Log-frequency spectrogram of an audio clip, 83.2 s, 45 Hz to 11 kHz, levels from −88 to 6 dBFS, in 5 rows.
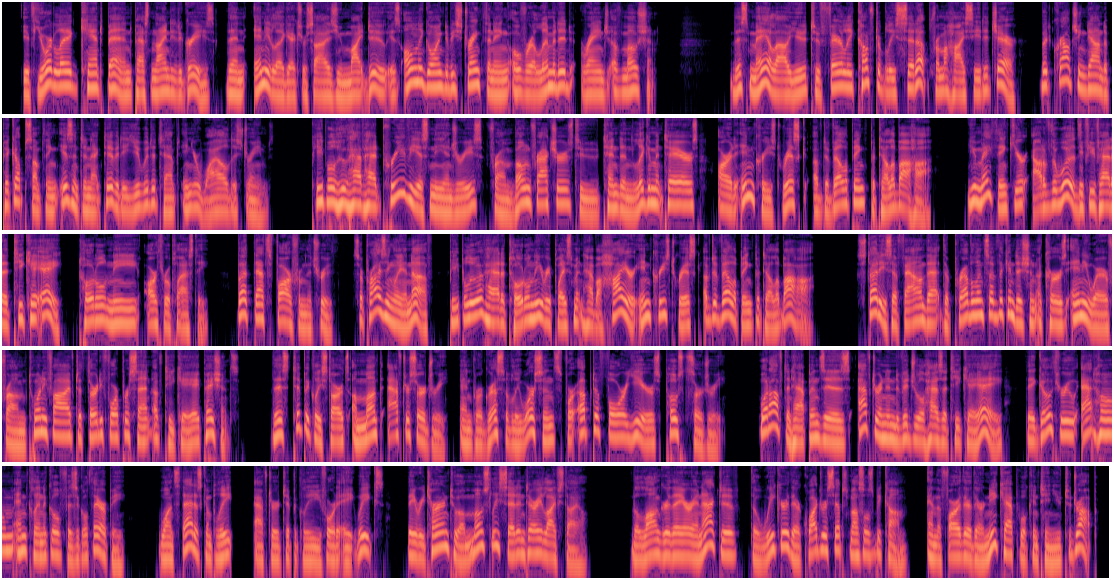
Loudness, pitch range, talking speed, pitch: -20 LUFS, 115-175 Hz, 155 wpm, 135 Hz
